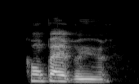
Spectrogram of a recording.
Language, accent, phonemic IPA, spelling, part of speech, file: French, Canada, /kɔ̃.pa.ʁyʁ/, comparurent, verb, LL-Q150 (fra)-comparurent.wav
- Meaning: third-person plural past historic of comparaître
